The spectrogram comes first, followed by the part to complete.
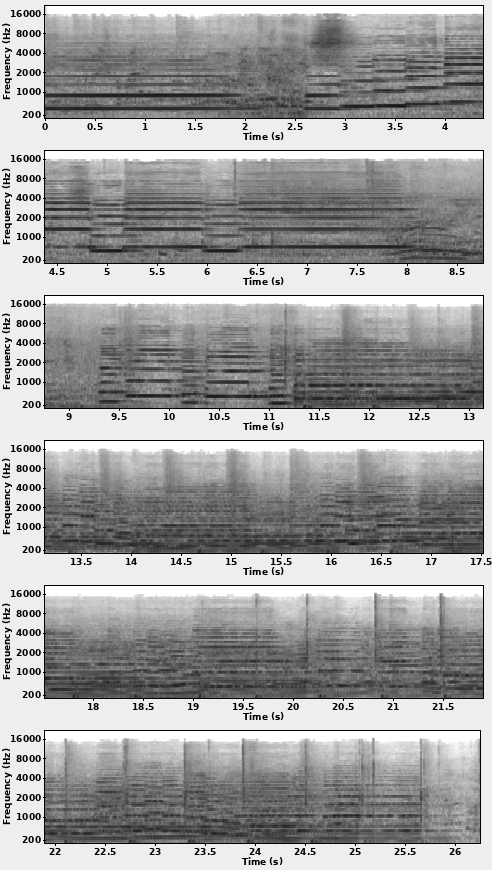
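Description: Saxophone ensemble playing a piece together: held chords at first, a thinner passage with a single melody line in the middle, then the whole group comes back in about eleven seconds in with a steady beat.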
